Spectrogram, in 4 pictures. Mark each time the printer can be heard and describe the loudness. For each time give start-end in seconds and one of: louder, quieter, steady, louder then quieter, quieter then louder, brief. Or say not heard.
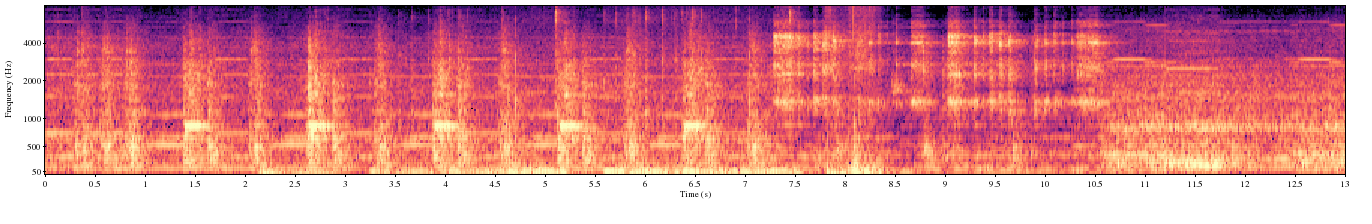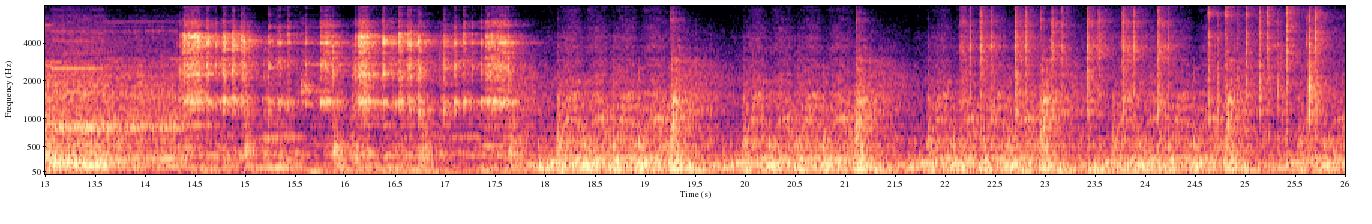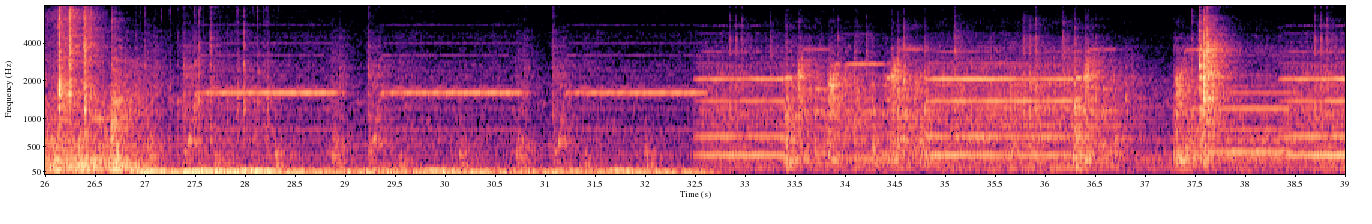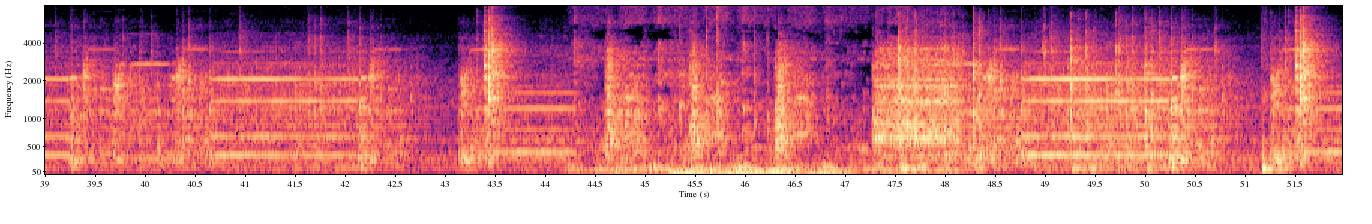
0.0-51.9 quieter then louder.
